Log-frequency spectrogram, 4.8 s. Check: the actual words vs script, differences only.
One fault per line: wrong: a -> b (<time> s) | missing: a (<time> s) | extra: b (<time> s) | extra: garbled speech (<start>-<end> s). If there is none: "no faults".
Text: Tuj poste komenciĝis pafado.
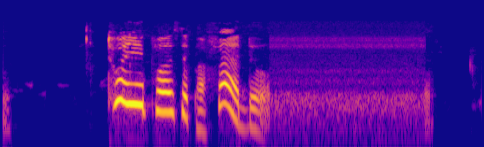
missing: komenciĝis (1.9 s)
